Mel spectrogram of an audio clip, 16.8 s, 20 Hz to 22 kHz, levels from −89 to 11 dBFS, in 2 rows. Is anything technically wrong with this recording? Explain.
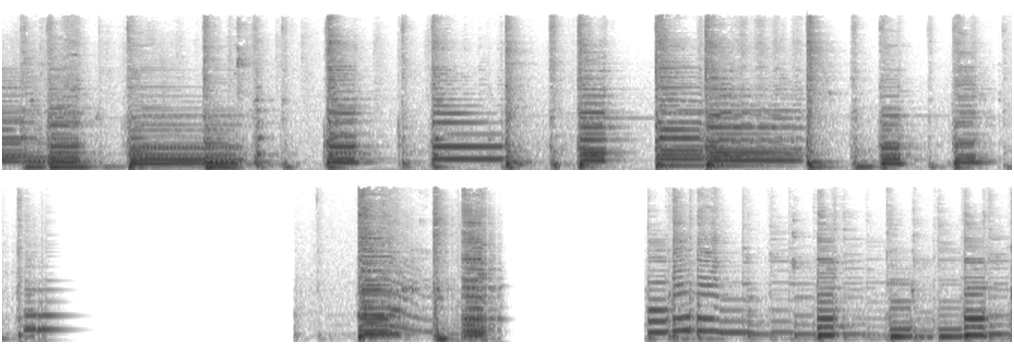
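Yes. Two kinds of fault, each occurring twice.

Repeated packet loss (robotic sound) runs from 8.27 to 8.77 s (seven gaps, longest 30 ms, about a quarter of the span concealed) and from 12.14 to 12.56 s (four gaps, longest 39 ms). Each gap is patched by extending the preceding sound, giving a choppy texture with pieces missing.

A long network dropout follows each burst. From 8.79 to 10.87 s about 2.1 s of audio is lost. From 12.58 to 13.85 s about 1.2 s is lost. A fading buzz or hiss briefly continues the last sound, then gives way to silence of roughly 1.7 s and 1.1 s respectively, likely from the stream stalling. Audio resumes without the lost portion.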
